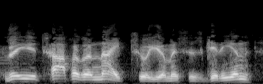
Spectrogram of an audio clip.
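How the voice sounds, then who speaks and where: A muffled old radio recording of a playful hospital doctor with a lilt. His lowish voice swings widely in pitch as he gossips. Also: animated, moderate pace, soft background music. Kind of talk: 1970s radio drama acting.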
